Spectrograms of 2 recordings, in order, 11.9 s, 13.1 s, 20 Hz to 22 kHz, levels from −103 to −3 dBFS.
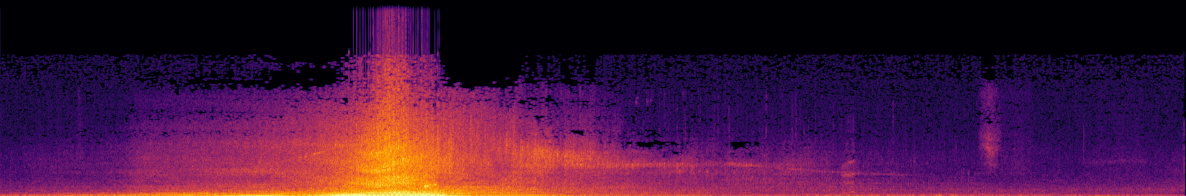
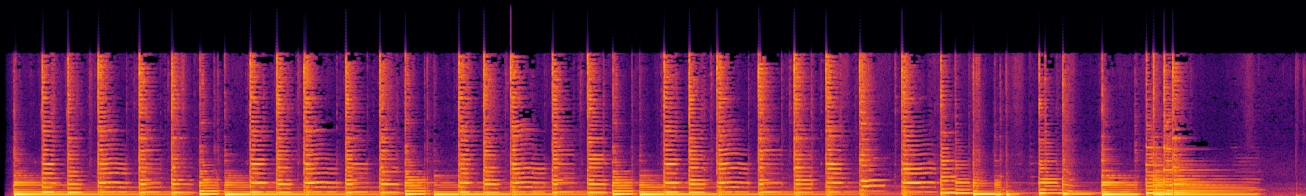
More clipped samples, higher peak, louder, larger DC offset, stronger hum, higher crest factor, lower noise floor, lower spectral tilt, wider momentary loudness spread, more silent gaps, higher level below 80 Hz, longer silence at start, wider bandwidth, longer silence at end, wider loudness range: first, 0.1% vs under 0.1%; about the same, 0 dBFS vs 0 dBFS; first, -11 LUFS vs -15 LUFS; neither; neither; about the same, 16 dB vs 16 dB; first, -52 dBFS vs -37 dBFS; first, -5.5 dB/octave vs -2.5 dB/octave; first, 27 LU vs 6 LU; neither; first, -48 dBFS vs -56 dBFS; first, 1.05 s vs 0.15 s; about the same, 15.5 kHz vs 17 kHz; first, 5.75 s vs 0.05 s; first, 19 LU vs 2 LU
